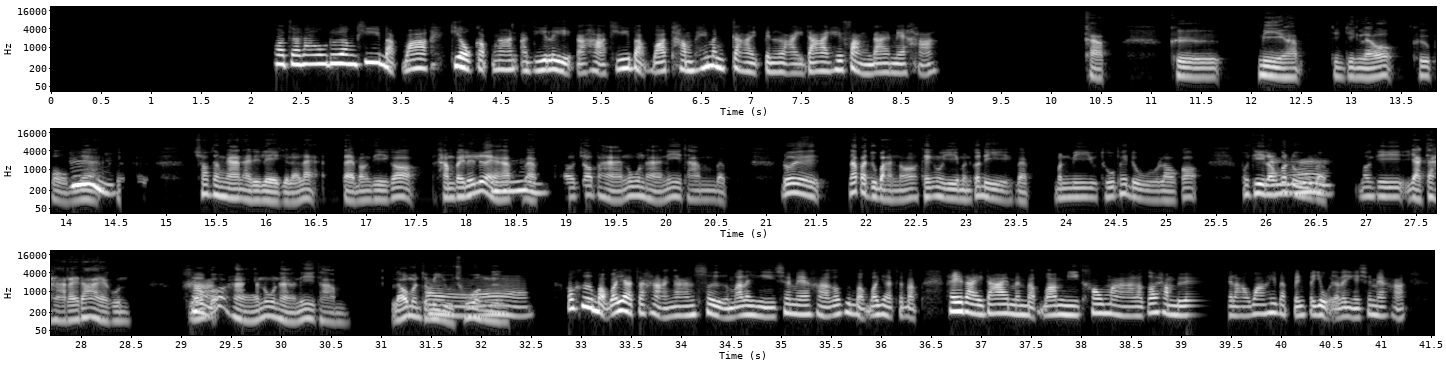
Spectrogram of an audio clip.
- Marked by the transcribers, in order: distorted speech; tapping
- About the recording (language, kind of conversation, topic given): Thai, podcast, คุณเคยเปลี่ยนงานอดิเรกให้กลายเป็นรายได้ไหม ช่วยเล่าให้ฟังหน่อยได้ไหม?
